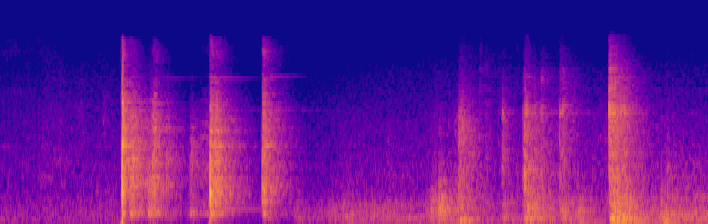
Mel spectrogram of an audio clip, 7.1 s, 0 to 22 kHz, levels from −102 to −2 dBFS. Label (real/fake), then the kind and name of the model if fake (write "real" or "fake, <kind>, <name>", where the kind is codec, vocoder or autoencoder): real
